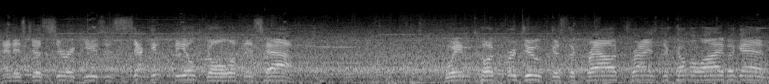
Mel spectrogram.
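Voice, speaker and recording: A young American man calls sports play-by-play in a high-pitched voice. Loud venue noise runs behind him as he follows the action. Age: 20s. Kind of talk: live play-by-play commentary. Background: arena or ballpark ambience.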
